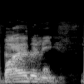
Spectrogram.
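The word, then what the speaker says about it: Valladolid: Biodel. At the beginning is with a B and at the end it's like a leaf. Biodel leaf.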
